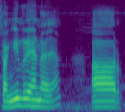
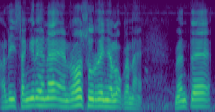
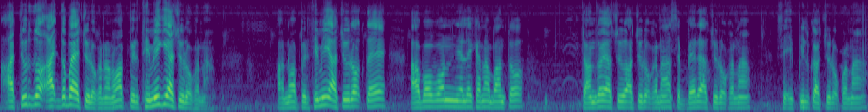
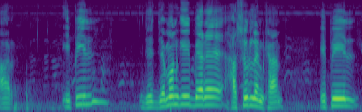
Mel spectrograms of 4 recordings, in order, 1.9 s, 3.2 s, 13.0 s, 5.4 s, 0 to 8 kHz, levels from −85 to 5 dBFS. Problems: background conversations at intervals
